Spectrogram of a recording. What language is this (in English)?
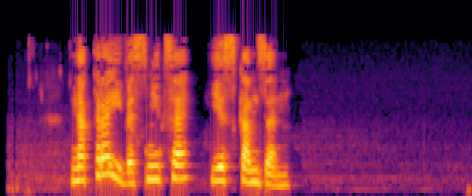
Czech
